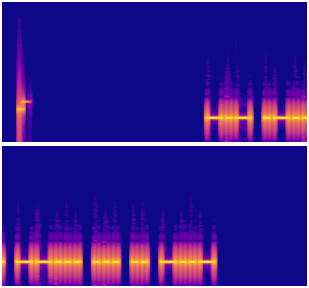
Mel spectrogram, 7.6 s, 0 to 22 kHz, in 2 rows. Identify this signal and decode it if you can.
Morse code, heard as a keyed tone, about 20 wpm, 700 Hz. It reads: KL7SIX
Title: DXCC-100 Call Signs - 6 Characters - 20wpm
